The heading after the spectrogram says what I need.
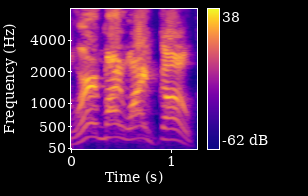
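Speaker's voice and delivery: a fed-up husband asking; mock gruff husband. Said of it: "her husband comes and goes".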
